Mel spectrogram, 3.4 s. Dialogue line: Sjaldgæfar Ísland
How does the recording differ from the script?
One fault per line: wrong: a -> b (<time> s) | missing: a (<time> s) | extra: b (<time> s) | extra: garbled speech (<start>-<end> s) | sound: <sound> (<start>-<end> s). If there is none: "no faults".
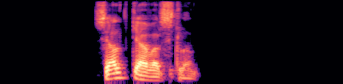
no faults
